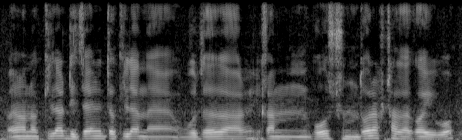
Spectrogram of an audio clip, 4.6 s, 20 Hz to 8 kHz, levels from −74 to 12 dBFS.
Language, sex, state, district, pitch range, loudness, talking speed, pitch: Bengali, male, Assam, Hailakandi, 115-130 Hz, -16 LUFS, 155 wpm, 120 Hz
